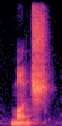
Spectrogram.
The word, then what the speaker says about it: Munch: which I've recently learned that that's how you pronounce Munch, Edvard Munch.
